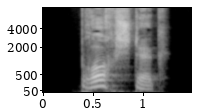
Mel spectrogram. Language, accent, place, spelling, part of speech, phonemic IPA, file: German, Germany, Berlin, Bruchstück, noun, /ˈbʁʊxʃtʏk/, De-Bruchstück.ogg
- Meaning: 1. fragment, shard, splinter (piece of something broken) 2. snippet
